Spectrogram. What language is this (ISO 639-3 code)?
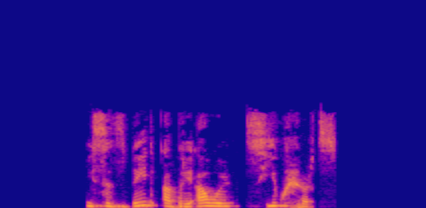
abk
